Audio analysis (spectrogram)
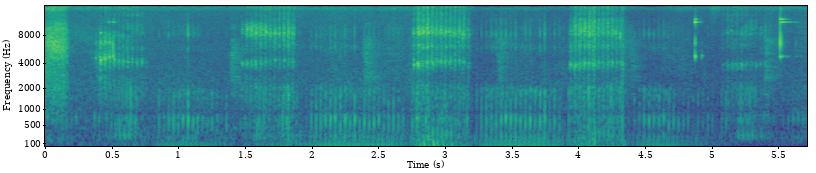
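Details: Sleeping cat snoring over and over, a deep droning rattle on each breath in roughly one-second cycles, each inhale carrying a soft airy hiss.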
